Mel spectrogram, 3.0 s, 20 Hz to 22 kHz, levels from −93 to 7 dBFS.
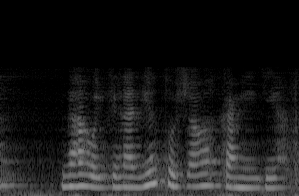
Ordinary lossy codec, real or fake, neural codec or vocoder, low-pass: AAC, 24 kbps; fake; codec, 16 kHz, about 1 kbps, DyCAST, with the encoder's durations; 5.4 kHz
